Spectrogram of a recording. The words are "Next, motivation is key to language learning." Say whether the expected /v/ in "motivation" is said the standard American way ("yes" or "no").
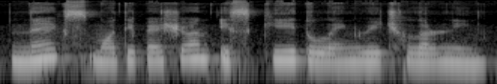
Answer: no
